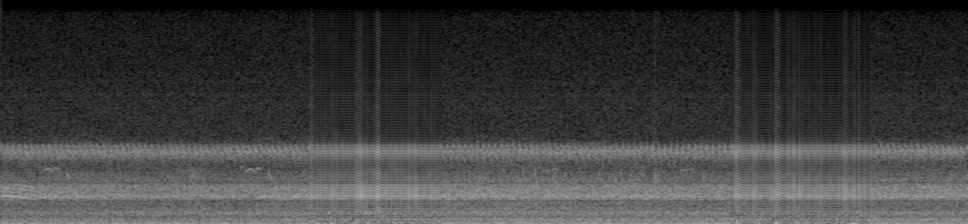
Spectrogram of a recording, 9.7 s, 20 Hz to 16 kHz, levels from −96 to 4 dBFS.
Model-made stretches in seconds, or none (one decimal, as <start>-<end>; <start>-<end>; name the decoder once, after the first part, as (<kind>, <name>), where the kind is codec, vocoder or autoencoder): 3.1-4.4 (vocoder, Vocos); 7.3-8.7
